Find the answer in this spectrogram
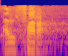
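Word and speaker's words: al-fara (فرع): Par opposition c'est al-fara. Le pluriel de fara c'est furu'. Al-fara ça s'écrit fa-ra-ayn. Fa-ra-ayn.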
